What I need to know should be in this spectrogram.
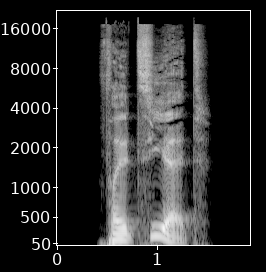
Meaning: second-person plural subjunctive I of vollziehen
- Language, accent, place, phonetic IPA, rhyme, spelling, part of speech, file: German, Germany, Berlin, [fɔlˈt͡siːət], -iːət, vollziehet, verb, De-vollziehet.ogg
